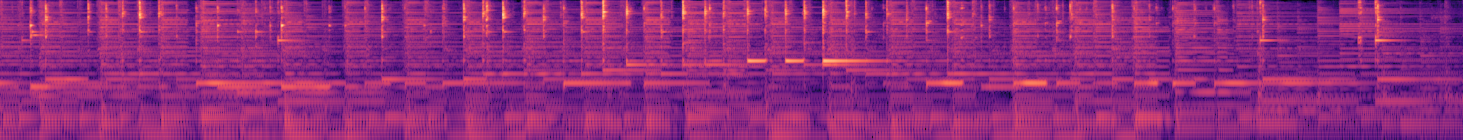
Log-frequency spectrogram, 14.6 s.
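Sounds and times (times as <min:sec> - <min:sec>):
treble kalimba with evil tuning: 0:00.0 - 0:14.6.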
